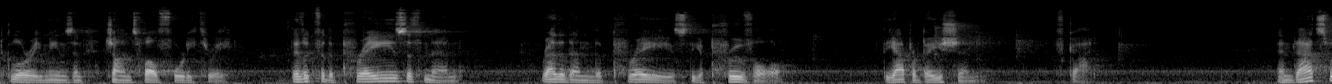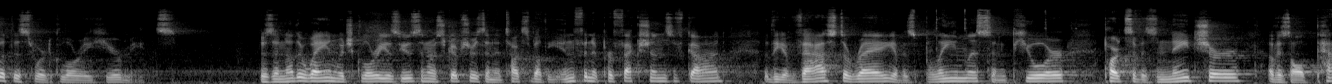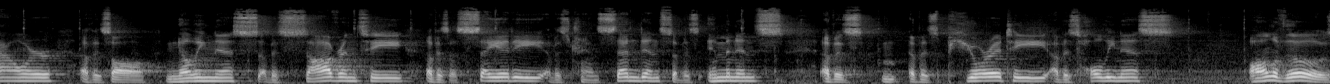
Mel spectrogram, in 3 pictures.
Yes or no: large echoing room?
yes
